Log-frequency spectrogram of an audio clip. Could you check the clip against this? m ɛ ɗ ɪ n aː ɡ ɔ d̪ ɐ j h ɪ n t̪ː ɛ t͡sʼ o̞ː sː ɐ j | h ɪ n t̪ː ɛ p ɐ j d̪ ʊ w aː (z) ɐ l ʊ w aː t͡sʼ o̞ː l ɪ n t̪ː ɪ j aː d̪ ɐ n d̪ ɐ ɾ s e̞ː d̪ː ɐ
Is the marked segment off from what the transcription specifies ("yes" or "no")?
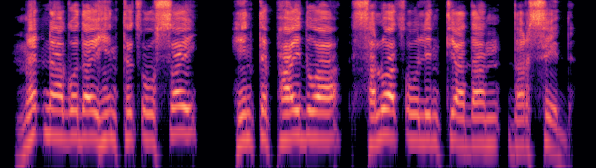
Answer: yes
